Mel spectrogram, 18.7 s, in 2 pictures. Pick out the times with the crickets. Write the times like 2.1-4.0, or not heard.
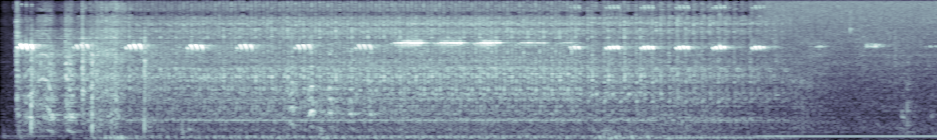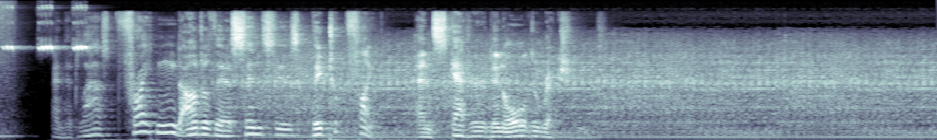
0.0-10.2.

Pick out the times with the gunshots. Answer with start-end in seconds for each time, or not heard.
0.2-1.6.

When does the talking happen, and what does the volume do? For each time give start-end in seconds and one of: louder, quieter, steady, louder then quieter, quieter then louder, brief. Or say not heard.
9.9-15.3 steady.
